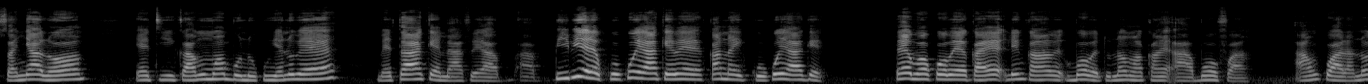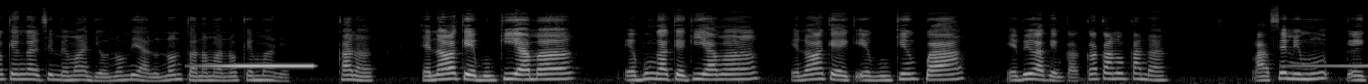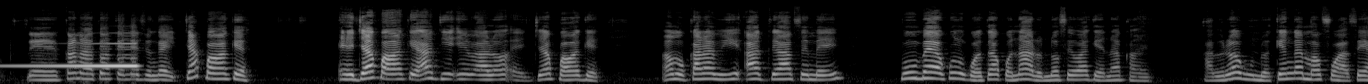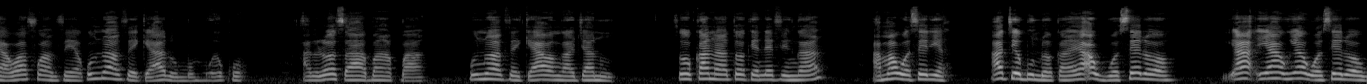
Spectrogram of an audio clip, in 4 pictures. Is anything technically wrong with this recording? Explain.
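Yes. From 15.53 to 16.87 s and from 26.47 to 28.80 s, a steady 867 Hz tone swells over the speech, quickly and slightly louder first, slowly and far louder second. This is loudspeaker feedback squeal: the microphone picks up its own loudspeaker, and at 867 Hz the loop gain exceeds one.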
